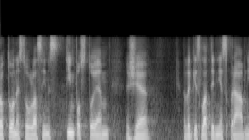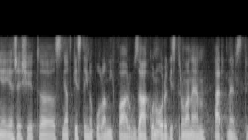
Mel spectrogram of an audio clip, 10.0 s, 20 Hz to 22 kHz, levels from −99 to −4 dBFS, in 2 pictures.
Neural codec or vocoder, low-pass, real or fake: codec, 16 kHz, about 1 kbps, DyCAST, with the encoder's durations; 7.2 kHz; fake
